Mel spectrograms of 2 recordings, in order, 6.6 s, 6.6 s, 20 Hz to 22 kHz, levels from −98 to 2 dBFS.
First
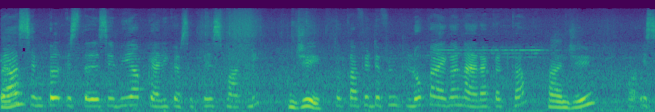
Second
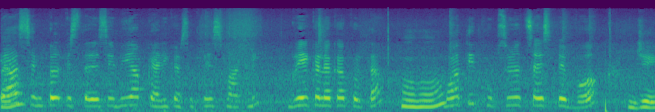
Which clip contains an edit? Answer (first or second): second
